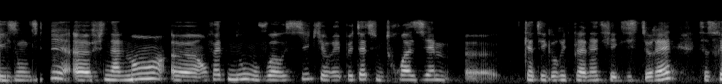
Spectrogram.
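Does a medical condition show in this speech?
No.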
